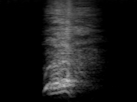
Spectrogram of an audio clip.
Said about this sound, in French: et, après avoir résisté un bon moment, n'en pouvant finalement plus, il laissa échapper un énorme et sonore éternuement.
